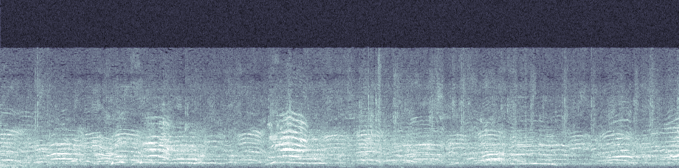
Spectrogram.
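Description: Arena crowd noise at a wheelchair basketball game: many overlapping voices chattering and calling at once, fairly steady in level.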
